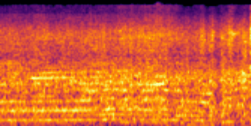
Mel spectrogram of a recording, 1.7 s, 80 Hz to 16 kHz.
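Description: A 1994 rally car at high revs during an in-car run on a closed Manx Rally stage, its engine droning loud and steady with a sustained tonal whine throughout and no voices.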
